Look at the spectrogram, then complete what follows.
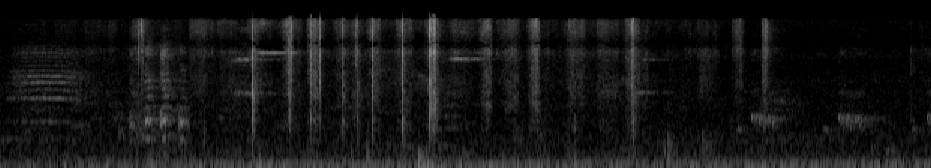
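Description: Hen clucking: a short call at the start and a run of short, repeated clucks in the last two seconds. In between comes a quick series of sharp clicks and scrapes as new potatoes are peeled against a bonti blade.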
